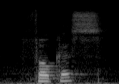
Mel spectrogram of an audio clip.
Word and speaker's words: focus: Focus, well, it's not focus, it's focus.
